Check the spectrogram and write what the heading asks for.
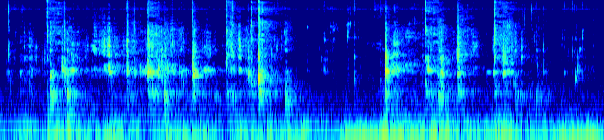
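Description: A steel ladle stirring thick rice kheer in a stainless steel pan, with irregular clinks and scrapes against the pan's bottom and sides. This is the constant stirring that keeps the milk and ground rice from catching on the bottom.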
